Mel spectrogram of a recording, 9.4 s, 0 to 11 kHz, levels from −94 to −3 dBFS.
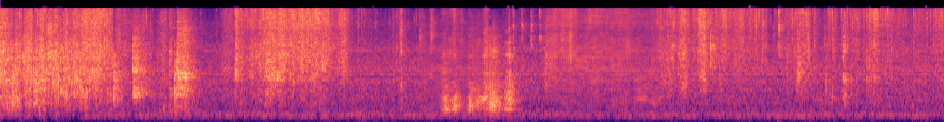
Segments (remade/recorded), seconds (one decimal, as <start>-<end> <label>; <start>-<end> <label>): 0.0-4.2 recorded; 4.2-5.0 remade; 5.0-5.5 recorded; 5.5-6.6 remade; 6.6-9.4 recorded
